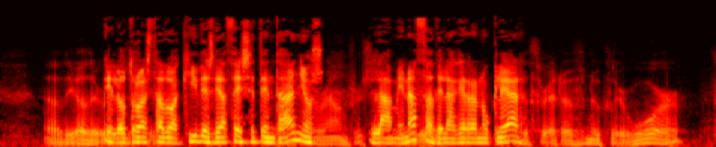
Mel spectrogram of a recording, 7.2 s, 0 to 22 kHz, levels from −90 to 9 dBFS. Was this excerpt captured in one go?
no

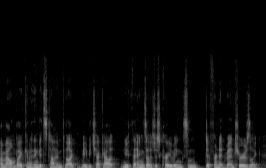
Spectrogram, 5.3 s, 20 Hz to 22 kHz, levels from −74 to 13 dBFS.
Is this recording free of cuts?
yes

